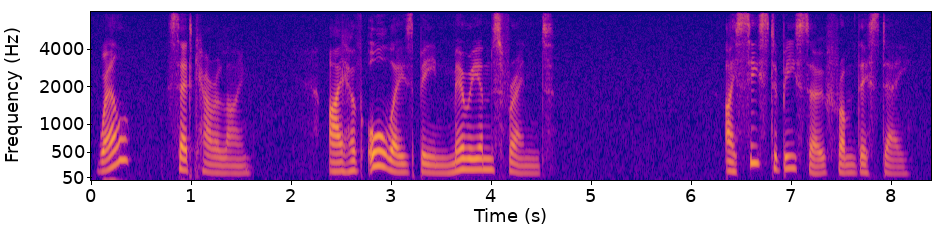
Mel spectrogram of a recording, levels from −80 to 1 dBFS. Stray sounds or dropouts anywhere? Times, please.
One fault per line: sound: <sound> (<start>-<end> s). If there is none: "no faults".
no faults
